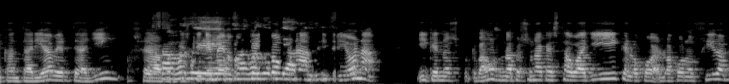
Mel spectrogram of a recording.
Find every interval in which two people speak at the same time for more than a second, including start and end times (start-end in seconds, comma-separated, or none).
1.4-3.7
